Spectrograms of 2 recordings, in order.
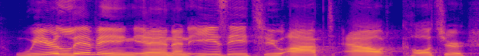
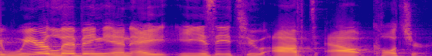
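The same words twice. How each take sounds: First: Slower, weighty repeat of "We are living in an easy to opt out culture"; repeated with emphasis. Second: Said in the usual way. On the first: Shown as a demonstration. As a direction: lean into "are" and slow it down. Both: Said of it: "I'll say that again".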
